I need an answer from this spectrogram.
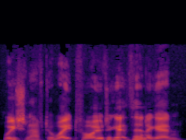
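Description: Storybook boy, read by a man: calm, kind, practical, gently reassuring, slightly raised pitch. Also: fast talker, no echo, studio quality.

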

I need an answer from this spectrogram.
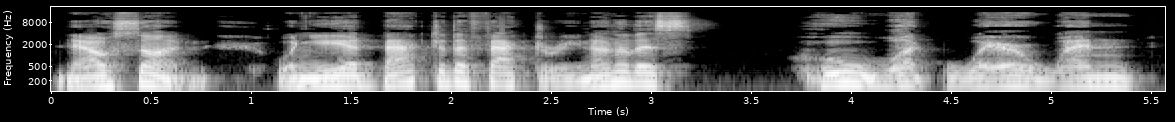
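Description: A woman voicing a stern father dinosaur in a storybook, firm and lecturing in a lowered voice. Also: expressive, unhurried, breathy edge, exaggerated voice. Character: stern, set-in-his-ways father dinosaur. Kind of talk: storybook character voice.

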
